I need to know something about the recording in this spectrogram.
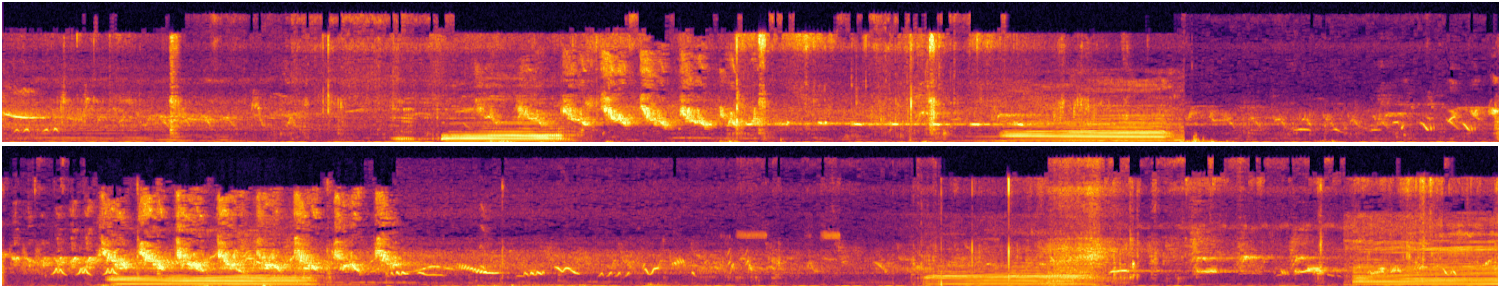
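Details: Several cattle from a large herd grazing and playing in open rice fields in the afternoon, answering one another with five separate moos spaced about three seconds apart, some rough and strained, over steady bird chirping in the background.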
